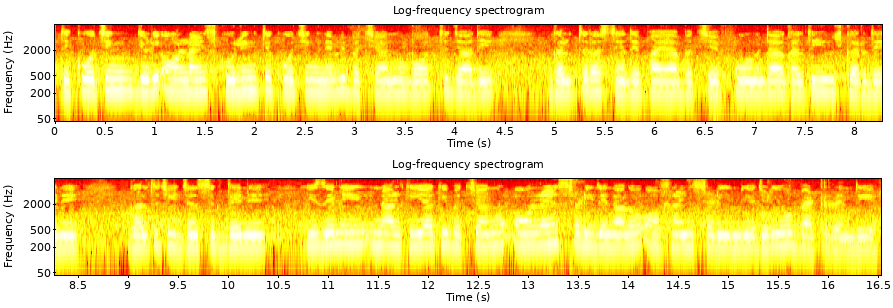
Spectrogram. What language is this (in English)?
Punjabi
